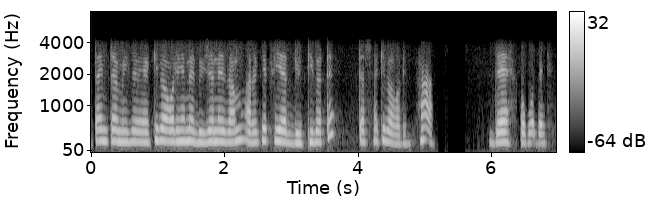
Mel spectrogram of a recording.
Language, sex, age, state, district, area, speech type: Assamese, female, 45-60, Assam, Goalpara, urban, conversation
